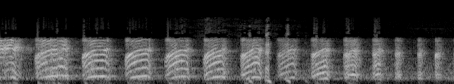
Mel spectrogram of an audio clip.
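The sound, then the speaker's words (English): A duck quacks loudly and rapidly, about a dozen harsh, nasal calls in quick succession with brief gaps between them, with no one talking. “That's a duck.”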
